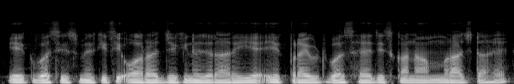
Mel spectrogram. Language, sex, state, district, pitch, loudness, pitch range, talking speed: Hindi, male, Himachal Pradesh, Shimla, 100 Hz, -15 LUFS, 95-100 Hz, 220 wpm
